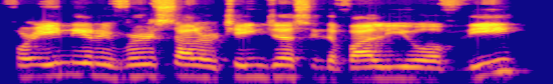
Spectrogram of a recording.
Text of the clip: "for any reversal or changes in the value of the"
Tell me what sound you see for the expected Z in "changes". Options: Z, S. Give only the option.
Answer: S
